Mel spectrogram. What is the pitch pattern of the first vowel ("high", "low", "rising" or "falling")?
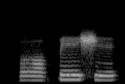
low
